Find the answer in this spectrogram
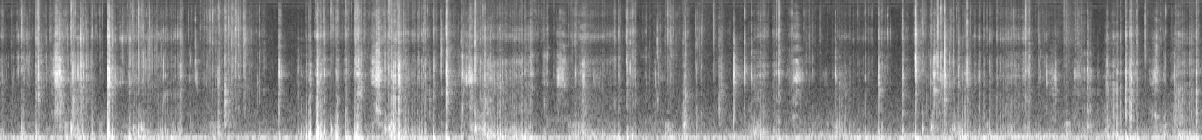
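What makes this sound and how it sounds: A blade scrapes thin shavings off the surface of a solid green bar of soap held in the palm. There is a steady run of dry, crisp scraping and crinkling with many quick bright bursts. A sharper flick stands out near the start.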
